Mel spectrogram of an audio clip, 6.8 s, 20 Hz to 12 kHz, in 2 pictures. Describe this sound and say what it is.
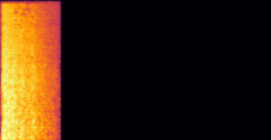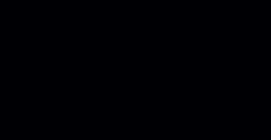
QV Hall dec20 diff7
Quadraverb IRs, captured from a hardware reverb from 1989.
convolution, FX, impulse-response, IR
